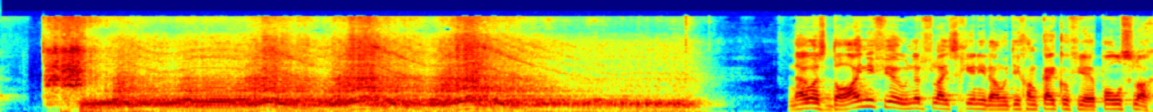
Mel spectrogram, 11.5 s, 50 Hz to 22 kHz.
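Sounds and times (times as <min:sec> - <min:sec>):
motorcycle engine starting and revving: 0:00.4 - 0:07.2
speech: 0:00.8 - 0:01.4, 0:08.0 - 0:11.5.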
